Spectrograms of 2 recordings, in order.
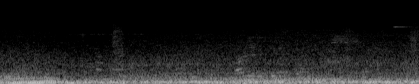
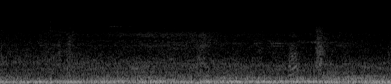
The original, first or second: second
